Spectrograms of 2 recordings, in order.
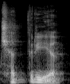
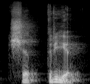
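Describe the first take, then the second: First: The word begins with a ch sound. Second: The word begins with a ksh sound. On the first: The speaker calls it wrong. "it is not kshatriya" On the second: The speaker calls it right. "it is kshatriya"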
